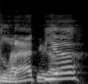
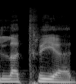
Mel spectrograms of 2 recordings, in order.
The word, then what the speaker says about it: latria: Wait, wait, you said Latia. Latvia. No, Latria. Latia. No, it's really Latria. Don't Don't uh don't follow Father Steven's Greek pronunciation. It's It's vaguely Arasmian.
